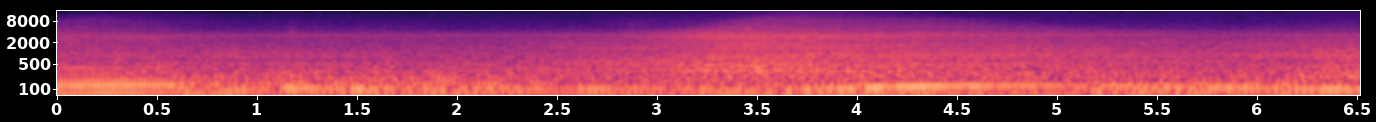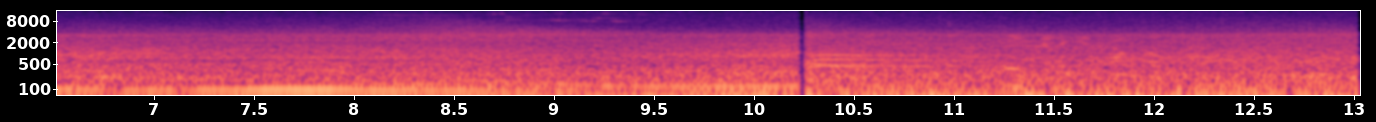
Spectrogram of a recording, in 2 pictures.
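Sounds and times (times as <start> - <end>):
cars driving past: 0.0 - 10.3
low engine drone and road noise: 0.0 - 13.0.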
